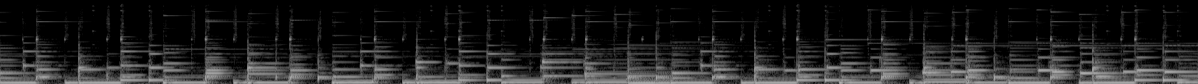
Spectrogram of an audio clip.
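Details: Bright, tinkling children's-style music with bell-like notes and a bouncy bass line plays throughout, with no animal sounds.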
